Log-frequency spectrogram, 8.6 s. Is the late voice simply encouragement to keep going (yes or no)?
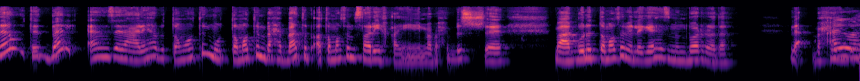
yes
